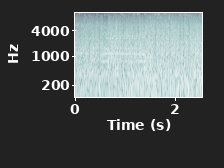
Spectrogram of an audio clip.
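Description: Detonation and gunfire sound effects from a war drama ambush on a column of German soldiers: a loud, unbroken roar of explosion and rapid gunshots fills the whole stretch without a pause.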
